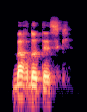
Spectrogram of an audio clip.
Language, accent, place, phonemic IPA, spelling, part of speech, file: French, France, Lyon, /baʁ.dɔ.tɛsk/, bardotesque, adjective, LL-Q150 (fra)-bardotesque.wav
- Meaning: of Brigitte Bardot; Bardotesque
